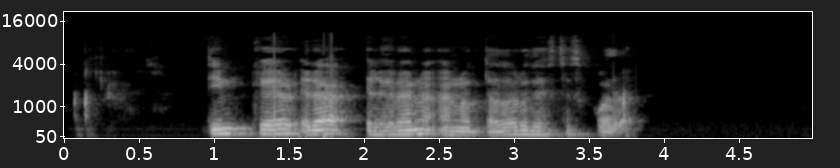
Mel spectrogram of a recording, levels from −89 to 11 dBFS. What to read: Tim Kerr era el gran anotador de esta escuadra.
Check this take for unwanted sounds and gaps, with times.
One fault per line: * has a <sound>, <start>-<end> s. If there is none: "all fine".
all fine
